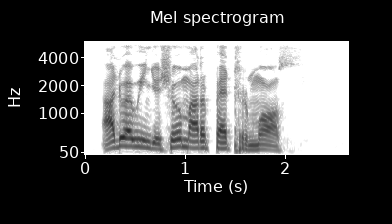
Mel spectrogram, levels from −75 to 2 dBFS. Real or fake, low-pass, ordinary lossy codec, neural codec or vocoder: real; 5.4 kHz; none; none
